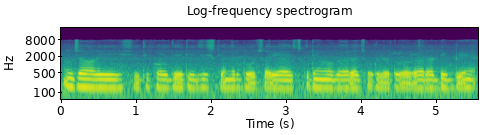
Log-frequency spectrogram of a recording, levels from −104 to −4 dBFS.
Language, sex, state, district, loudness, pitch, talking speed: Hindi, female, Haryana, Jhajjar, -15 LUFS, 140 Hz, 170 wpm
